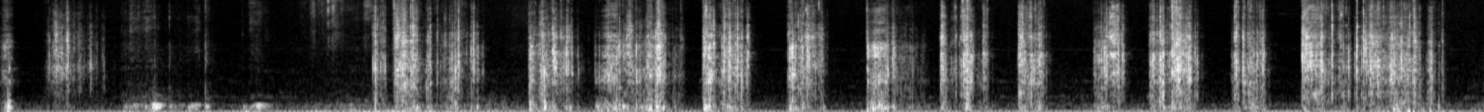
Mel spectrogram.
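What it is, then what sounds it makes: Cardboard matchbox with wooden matches. A small white paperboard matchbox, open like a drawer and full of wooden matches, is held in one hand close to the microphone while long painted nails pick at and handle the matches and the box. Bursts of bright scratching, rustling and light tapping come and go over a steady low hum.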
